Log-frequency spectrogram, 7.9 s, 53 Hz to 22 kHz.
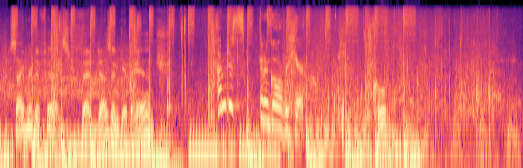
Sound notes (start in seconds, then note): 6.0 footsteps echoing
